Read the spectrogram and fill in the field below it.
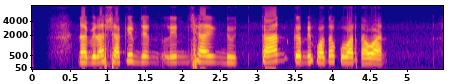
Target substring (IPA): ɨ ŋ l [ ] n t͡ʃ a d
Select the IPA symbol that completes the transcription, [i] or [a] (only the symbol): i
